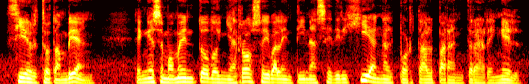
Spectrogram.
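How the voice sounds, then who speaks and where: Radio drama narrator: actor as dry male storyteller, medium pitch, faint background noise. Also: fairly even intonation, fairly quick, darkish tone, natural voice. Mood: matter-of-fact.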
